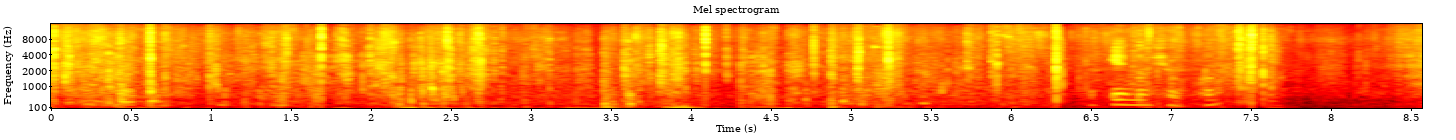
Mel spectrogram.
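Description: A cardboard box scrapes and rustles in handling.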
